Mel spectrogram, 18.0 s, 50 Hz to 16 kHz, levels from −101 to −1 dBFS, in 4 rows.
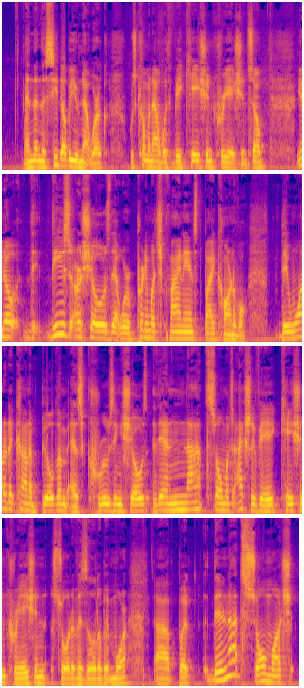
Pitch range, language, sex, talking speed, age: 115-140 Hz, English, male, 185 wpm, 40-59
